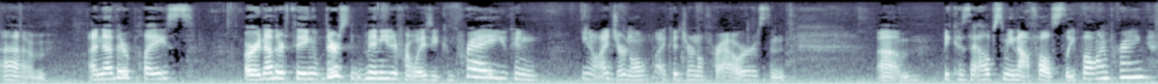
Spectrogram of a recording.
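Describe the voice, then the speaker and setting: A middle-aged woman, soft-spoken and chatty, leading a casual church talk on prayer with many fillers and restarts. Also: fairly high pitch, animated, moderate pace, a little hiss or hum.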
